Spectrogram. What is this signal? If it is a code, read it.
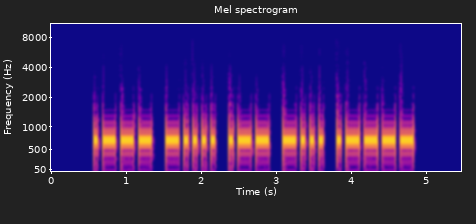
Morse code, heard as a keyed tone, about 20 wpm, 700 Hz. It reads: J6WB1
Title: Five Challenging Letter-Number Combinations 20wpm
